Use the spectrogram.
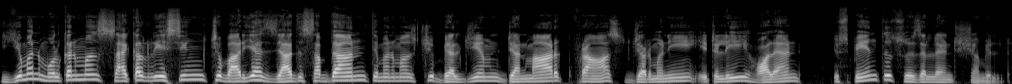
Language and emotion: Kashmiri, neutral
